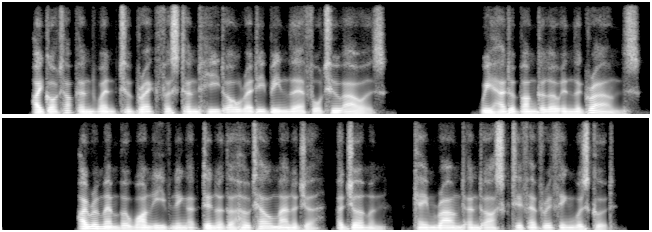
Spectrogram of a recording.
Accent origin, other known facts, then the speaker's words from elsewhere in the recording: Wales, United Kingdom; born there; I was born in South Wales in 1950.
